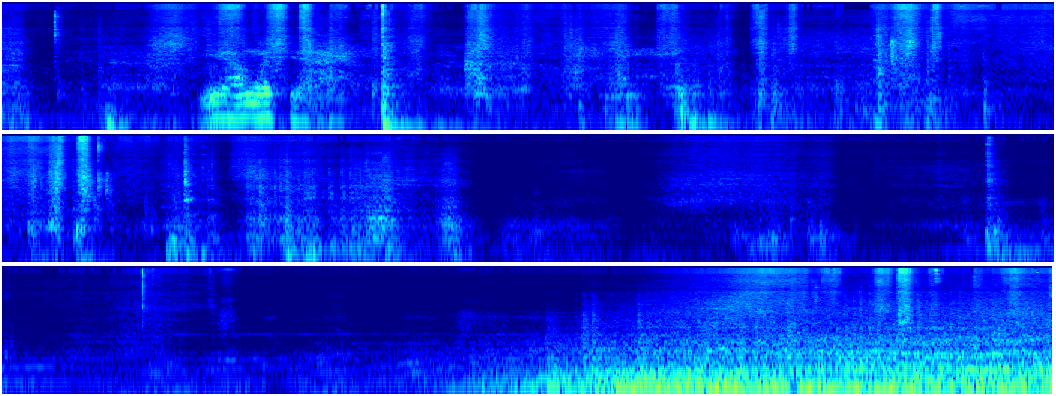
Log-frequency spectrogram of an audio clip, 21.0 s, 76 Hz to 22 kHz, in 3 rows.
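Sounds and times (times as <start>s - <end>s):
handling noise rubbing and knocks: 17.2s - 21.0s.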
